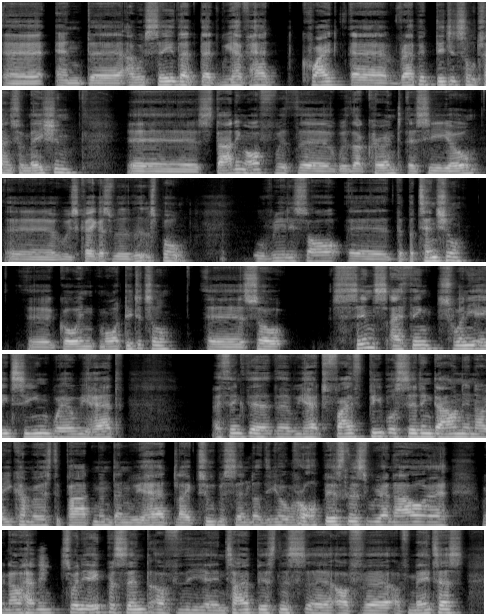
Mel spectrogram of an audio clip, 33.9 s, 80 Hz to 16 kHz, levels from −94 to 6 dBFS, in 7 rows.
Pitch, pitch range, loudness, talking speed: 130 Hz, 120-145 Hz, -26 LUFS, 165 wpm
